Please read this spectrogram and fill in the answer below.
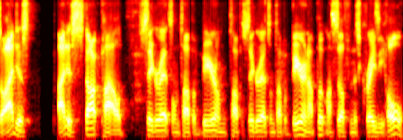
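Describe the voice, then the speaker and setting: A man speaks at a very fast pace with a Georgia accent. The sound is dry and close, with no echo. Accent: Georgia Southern US. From US South. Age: 30s. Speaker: gaming streamer. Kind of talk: casual chat. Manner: animated.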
